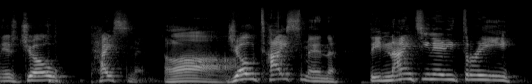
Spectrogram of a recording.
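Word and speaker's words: Theismann: It's not pronounced theman. It's not pronounced Thyman. The proper pronunciation is Joe Tyman.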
